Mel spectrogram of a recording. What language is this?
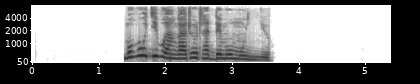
Ganda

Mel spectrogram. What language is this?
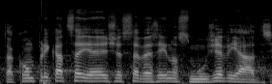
Czech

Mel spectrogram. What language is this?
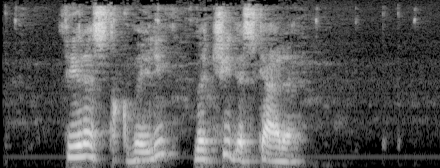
Kabyle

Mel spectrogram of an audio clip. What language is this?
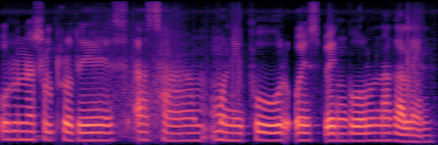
Bodo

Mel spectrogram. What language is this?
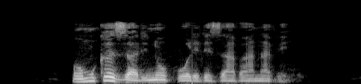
Ganda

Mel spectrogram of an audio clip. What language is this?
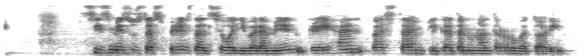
Catalan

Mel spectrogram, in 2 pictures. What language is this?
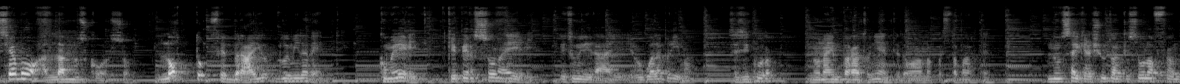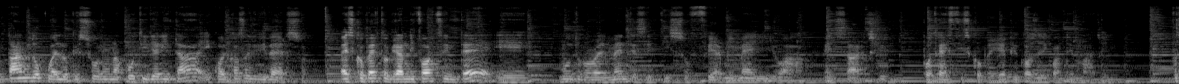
Italian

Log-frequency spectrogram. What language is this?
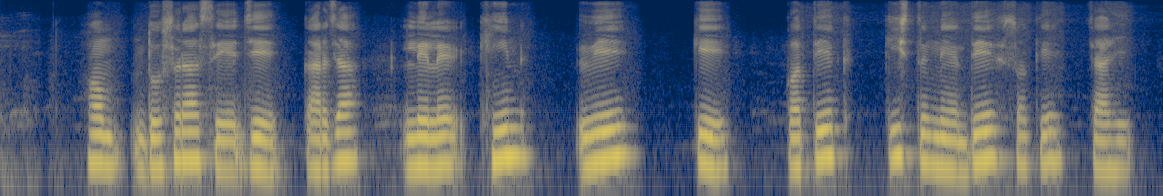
Maithili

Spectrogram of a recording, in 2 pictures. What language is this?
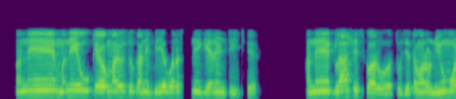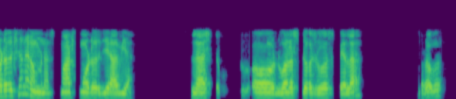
Gujarati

